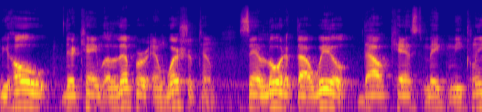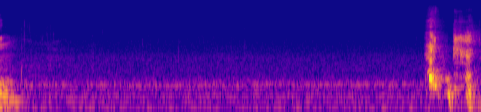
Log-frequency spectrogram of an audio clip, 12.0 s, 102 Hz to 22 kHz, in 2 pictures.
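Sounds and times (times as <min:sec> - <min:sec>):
man sneezing: 0:11.3 - 0:12.0.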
